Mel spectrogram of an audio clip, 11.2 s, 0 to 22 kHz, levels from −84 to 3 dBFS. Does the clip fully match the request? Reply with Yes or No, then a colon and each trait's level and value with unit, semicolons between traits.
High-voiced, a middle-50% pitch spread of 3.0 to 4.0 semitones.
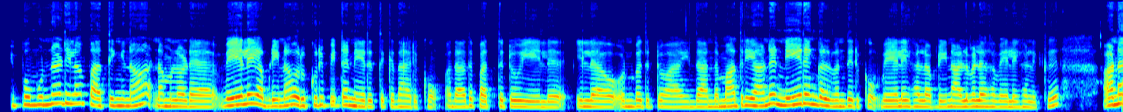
Yes: high, 220 Hz; average, 3.6 semitones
